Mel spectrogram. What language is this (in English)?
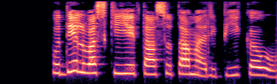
Pashto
